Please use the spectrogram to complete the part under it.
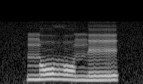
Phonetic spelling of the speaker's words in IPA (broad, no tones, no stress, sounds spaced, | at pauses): n ɔ ɣ ɔ n e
